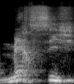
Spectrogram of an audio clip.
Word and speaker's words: merci: Então, merci. Você vai pronunciar o R no meio.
